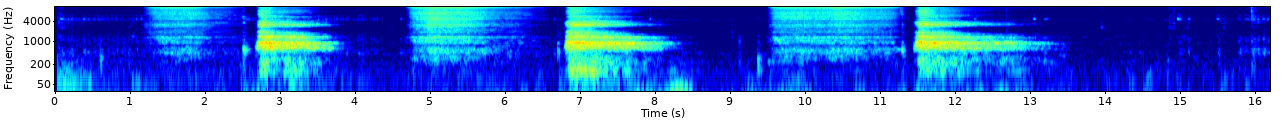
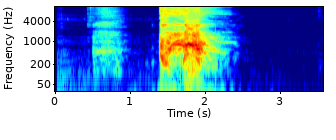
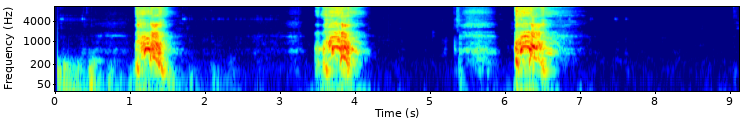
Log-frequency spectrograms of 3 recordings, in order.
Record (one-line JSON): {"exhalation_length": "16.2 s", "exhalation_amplitude": 6214, "exhalation_signal_mean_std_ratio": 0.53, "cough_length": "3.6 s", "cough_amplitude": 32768, "cough_signal_mean_std_ratio": 0.36, "three_cough_length": "9.1 s", "three_cough_amplitude": 32768, "three_cough_signal_mean_std_ratio": 0.29, "survey_phase": "alpha (2021-03-01 to 2021-08-12)", "age": "65+", "gender": "Male", "wearing_mask": "No", "symptom_diarrhoea": true, "smoker_status": "Ex-smoker", "respiratory_condition_asthma": false, "respiratory_condition_other": false, "recruitment_source": "REACT", "submission_delay": "2 days", "covid_test_result": "Negative", "covid_test_method": "RT-qPCR"}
